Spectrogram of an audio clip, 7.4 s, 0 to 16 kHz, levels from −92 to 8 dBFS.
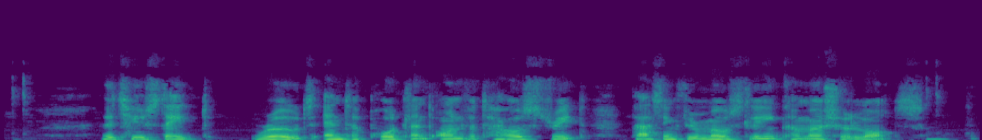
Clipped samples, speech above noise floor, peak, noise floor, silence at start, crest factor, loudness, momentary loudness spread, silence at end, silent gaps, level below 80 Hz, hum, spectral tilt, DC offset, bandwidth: under 0.1%; 35 dB; -4 dBFS; -58 dBFS; 0.8 s; 20 dB; -23 LUFS; 15 LU; 0.25 s; none; -68 dBFS; none; -7 dB/octave; under 0.1%; 7.2 kHz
